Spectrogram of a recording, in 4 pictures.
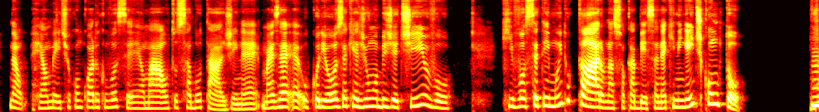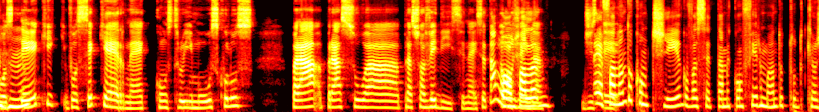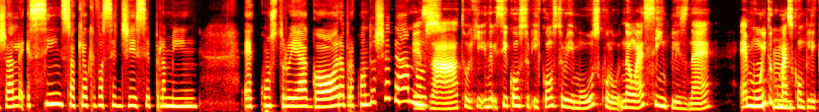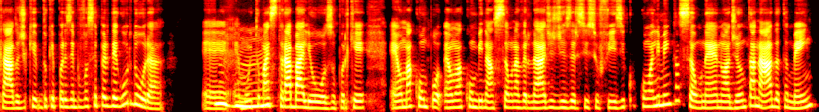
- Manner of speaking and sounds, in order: none
- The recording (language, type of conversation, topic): Portuguese, advice, Como posso manter a consistência nos meus hábitos quando sinto que estagnei?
